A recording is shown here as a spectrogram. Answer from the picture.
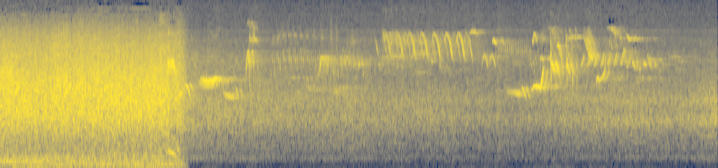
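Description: A loud steady rush of noise with a low hum that cuts off suddenly about three seconds in, followed by quiet outdoor background with small birds chirping, including a rapid trill about six seconds in.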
